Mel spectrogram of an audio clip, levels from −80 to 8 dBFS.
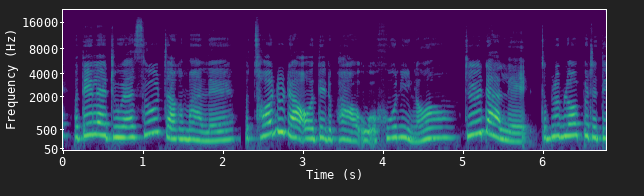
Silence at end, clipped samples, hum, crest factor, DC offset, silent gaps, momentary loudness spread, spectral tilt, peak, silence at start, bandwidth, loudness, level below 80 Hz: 0 s; under 0.1%; none; 16 dB; under 0.1%; none; 9 LU; -6 dB/octave; -4 dBFS; 0 s; 16 kHz; -19 LUFS; -64 dBFS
